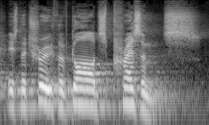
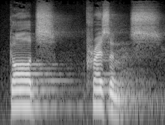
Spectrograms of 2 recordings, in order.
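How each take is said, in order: First: Said in the usual way. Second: God's presence drawn out slowly, each word weighed; slow stressed repeat. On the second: Shown as a demonstration.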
